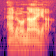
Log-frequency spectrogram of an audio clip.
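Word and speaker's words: Adonijah: after con controversy with Adam Jaya Adonai yeah after because the J is silent Solomon is given a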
